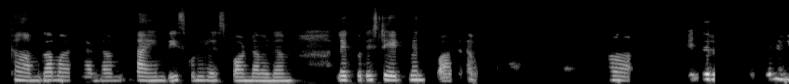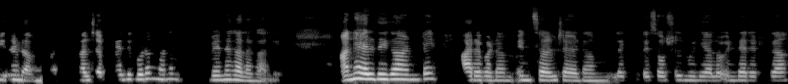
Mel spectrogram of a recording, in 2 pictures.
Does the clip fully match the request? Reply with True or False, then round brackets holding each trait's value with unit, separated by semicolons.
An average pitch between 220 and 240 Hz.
False (195 Hz)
